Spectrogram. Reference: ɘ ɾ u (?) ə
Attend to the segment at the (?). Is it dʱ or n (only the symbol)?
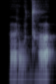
dʱ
